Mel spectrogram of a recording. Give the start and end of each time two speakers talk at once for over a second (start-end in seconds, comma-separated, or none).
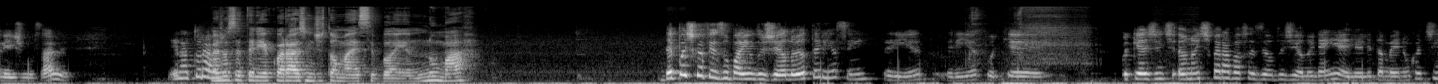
none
